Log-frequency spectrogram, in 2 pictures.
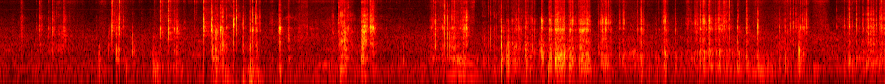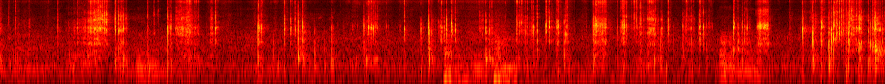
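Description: A puppy dragging and knocking a thin plastic plant pot across concrete paving stones: irregular crackling, scraping and clattering of the plastic on the stone.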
